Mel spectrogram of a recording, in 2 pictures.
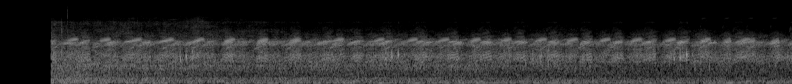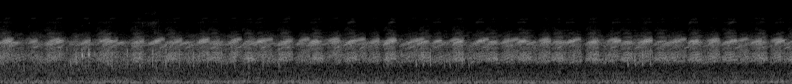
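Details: Frogs calling in chorus at night in a paddy field: a dense, continuous wall of rapid overlapping croaks and trills, pulsing steadily from start to end with no pauses and no other clear sounds.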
